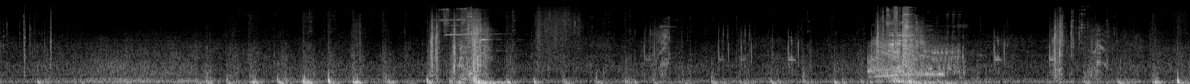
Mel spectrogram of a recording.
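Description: Footsteps run quickly over sand and hard ground.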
